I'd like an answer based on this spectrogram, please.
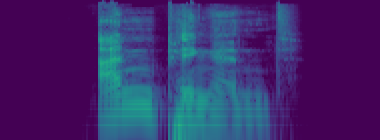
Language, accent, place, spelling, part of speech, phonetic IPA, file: German, Germany, Berlin, anpingend, verb, [ˈanˌpɪŋənt], De-anpingend.ogg
- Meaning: present participle of anpingen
